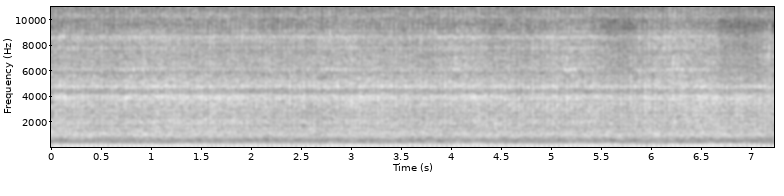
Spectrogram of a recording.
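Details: Predator single-cylinder generator with many hours, which surged after a week of running and running out of gas, now runs steadily with no surging after adjusting the idle stop screw limiting the electronic idle; carburetor had only some dirt.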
